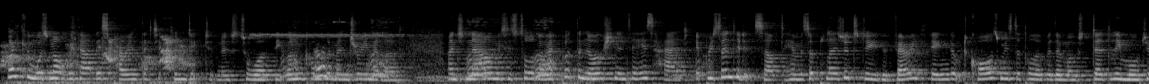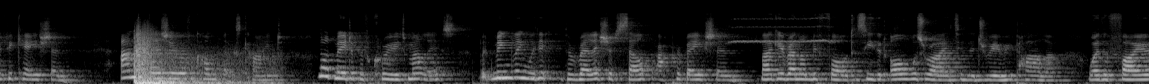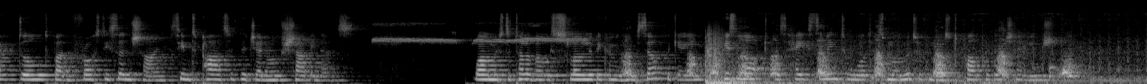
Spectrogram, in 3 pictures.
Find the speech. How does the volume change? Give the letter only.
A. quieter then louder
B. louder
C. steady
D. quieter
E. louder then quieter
C.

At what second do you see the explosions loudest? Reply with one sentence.
The volume of the explosions peaks at 13 seconds.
